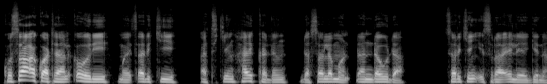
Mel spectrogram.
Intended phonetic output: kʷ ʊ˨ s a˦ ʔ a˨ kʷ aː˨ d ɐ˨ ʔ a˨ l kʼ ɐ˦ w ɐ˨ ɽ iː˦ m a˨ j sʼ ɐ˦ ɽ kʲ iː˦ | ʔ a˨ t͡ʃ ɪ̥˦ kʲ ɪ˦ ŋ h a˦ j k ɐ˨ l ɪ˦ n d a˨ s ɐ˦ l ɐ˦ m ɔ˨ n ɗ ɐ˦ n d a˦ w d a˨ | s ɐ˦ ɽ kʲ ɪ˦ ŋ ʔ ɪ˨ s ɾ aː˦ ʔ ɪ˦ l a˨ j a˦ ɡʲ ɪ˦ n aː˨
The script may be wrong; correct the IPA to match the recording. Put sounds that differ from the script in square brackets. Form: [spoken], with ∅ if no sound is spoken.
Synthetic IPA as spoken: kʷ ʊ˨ s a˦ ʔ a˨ kʷ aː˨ [t] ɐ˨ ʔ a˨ l kʼ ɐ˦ w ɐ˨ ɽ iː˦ m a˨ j sʼ ɐ˦ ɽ kʲ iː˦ | ʔ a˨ t͡ʃ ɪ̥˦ kʲ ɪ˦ ŋ h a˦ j k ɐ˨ l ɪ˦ n d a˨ s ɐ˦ l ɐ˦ m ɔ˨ n ɗ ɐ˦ n d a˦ w d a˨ | s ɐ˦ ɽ kʲ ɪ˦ ŋ ʔ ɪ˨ s ɾ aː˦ ʔ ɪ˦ l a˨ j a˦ ɡʲ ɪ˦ n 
